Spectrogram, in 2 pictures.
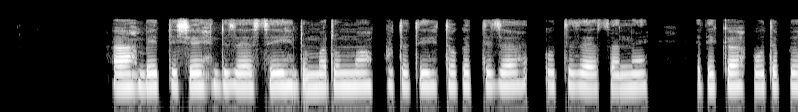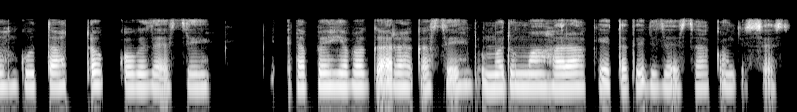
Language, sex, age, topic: Gamo, female, 18-24, government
